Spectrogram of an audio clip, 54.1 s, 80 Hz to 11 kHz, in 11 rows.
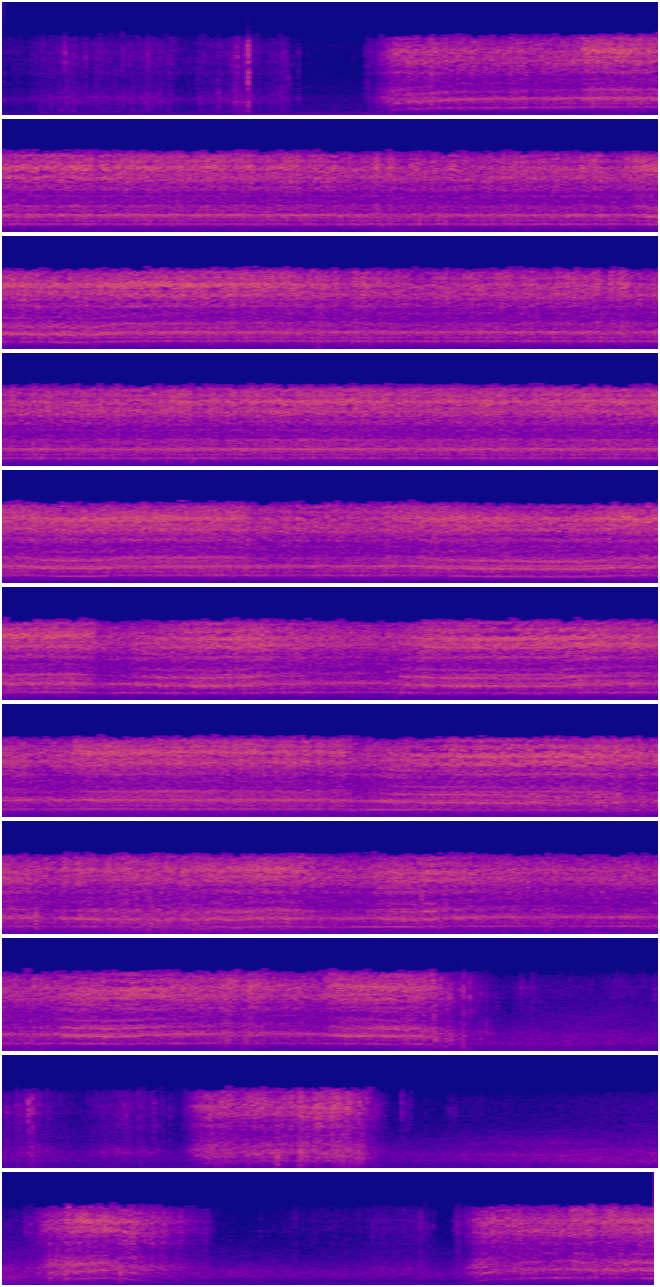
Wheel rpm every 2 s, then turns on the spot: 10, 100, 230, 230, 230, 230, 230, 240, 240, 230, 230, 220, 220, 220, 220, 230, 210, 220, 220, 230, 230, 80, 40, 80, 30, 20, 140.
0-2 42-44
